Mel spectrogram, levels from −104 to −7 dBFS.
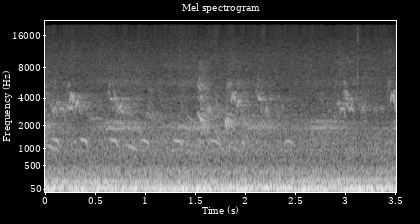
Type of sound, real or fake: real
